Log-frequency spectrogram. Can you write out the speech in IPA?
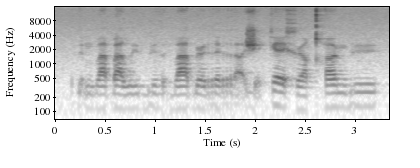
ɗ ə̰ m b a ɓ a w ʉ b ʉ ð ə̰ b a ɓ ə˞ r ə r a̰ ʒ ɛ̰ k ɛ x ə˞ qʰ ə˞ m b ʉ

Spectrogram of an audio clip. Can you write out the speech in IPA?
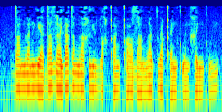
dˤ a n ðˤ i n lʲ a d ɛ zˤ i lʲ o dˤ o n ðˤ a χ lʲ ʊ ʎ ɔ χ qʼ a ŋ qʼ ɔ zˤ a n ðˤ a tʷ ɛ qʼ i n kʷʼ a n χ i ŋ kʷʼ i

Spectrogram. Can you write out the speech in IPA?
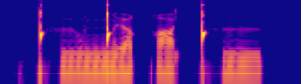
ǃʰ ɨ u̯ ŋ͡ǃ ɪ q a ǃʰ ɨ

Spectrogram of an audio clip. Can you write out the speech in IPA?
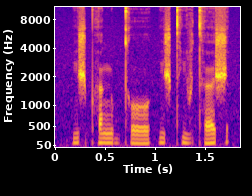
i ʃ pʰ ɐ ŋ ɵ b tʰ o | i ʃ tʰ i v tʰ ɜ ʃ

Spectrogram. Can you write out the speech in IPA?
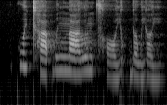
kʷ ɐ˥ j kʰ aː˨˥ p̚ w ɪ˧ ŋ n̪ aː˨˧ l ɵ˧ n t͡sʰ ɔː˨˥ j ʊ˧ k̚ j ɐ˨˥ w j ɐ˨˧ j

